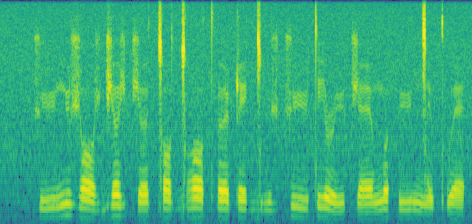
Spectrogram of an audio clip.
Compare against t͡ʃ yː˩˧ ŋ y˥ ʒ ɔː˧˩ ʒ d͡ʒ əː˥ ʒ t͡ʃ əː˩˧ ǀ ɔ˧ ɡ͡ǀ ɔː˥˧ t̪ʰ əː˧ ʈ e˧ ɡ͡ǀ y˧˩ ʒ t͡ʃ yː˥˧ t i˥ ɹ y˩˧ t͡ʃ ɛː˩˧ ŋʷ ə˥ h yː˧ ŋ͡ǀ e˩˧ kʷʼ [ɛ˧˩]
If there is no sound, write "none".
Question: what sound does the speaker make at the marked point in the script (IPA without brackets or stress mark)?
ɛ˧˩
